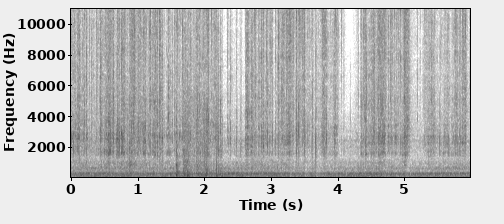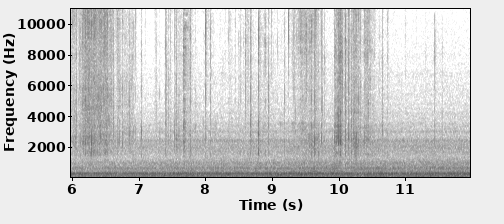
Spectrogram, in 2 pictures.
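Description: A plastic wrapper crinkles as it is torn open.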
